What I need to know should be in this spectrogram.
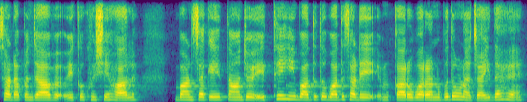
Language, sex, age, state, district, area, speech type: Punjabi, female, 30-45, Punjab, Hoshiarpur, rural, spontaneous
